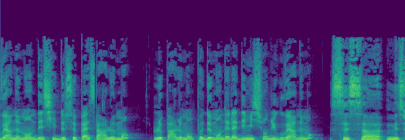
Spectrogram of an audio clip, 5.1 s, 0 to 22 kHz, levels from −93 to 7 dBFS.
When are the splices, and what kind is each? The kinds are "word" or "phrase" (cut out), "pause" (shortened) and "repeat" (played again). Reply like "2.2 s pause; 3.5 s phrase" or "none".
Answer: 1.2 s word; 4.0 s pause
